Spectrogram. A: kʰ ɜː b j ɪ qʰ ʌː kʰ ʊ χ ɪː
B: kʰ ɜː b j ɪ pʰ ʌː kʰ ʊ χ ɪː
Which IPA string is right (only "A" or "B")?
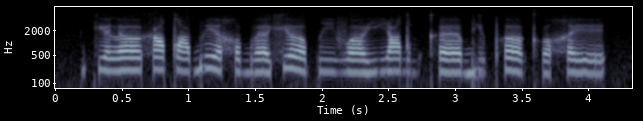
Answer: B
